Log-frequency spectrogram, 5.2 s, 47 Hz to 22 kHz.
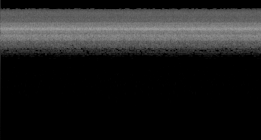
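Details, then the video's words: Summer cicadas singing in a continuous, even, high-pitched buzzing drone with no breaks or pulses. Nothing sits in the lower range, and no other animals, voices or music are heard. "10 Hours of Cicada Sounds for Relaxation with Soothing Summer Nature Sounds"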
